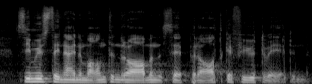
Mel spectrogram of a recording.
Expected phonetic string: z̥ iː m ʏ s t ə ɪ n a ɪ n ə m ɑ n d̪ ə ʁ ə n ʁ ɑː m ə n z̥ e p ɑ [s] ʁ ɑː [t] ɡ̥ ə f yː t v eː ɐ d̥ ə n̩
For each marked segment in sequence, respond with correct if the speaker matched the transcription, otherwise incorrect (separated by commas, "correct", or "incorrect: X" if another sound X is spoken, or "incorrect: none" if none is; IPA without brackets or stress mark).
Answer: incorrect: none, correct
